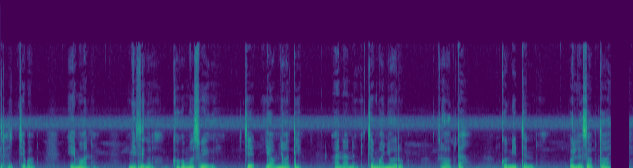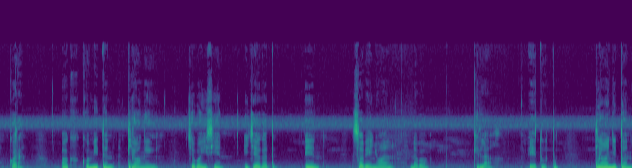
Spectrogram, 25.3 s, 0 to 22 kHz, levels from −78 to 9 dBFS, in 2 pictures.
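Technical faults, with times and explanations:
12.20–12.58 s, playback stall: the speech cuts out mid-flow into about 0.36 s of dead silence, then carries on. This likely comes from the player running short of data or its output thread being briefly blocked.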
